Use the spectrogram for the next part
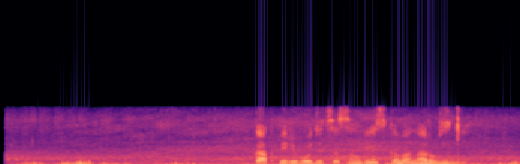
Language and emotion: Russian, neutral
